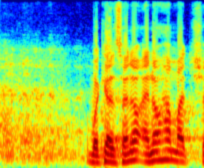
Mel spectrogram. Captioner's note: laughter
